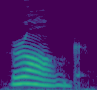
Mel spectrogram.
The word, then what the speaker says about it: wrong: W is silent here, as in rap, wrong.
